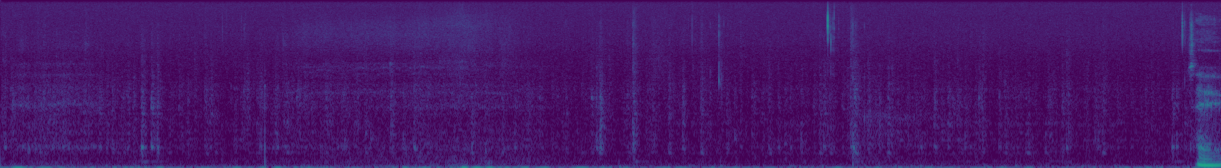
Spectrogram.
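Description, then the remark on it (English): Soft, steady rain patters outside, a continuous hiss with scattered faint taps and drips, fairly quiet, with no one speaking. “Um, perhaps another moment just to allow allow the rain if it's uh, if it's heard.”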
